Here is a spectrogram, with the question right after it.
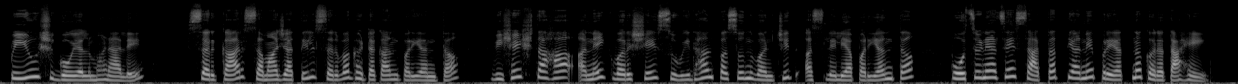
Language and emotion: Marathi, neutral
